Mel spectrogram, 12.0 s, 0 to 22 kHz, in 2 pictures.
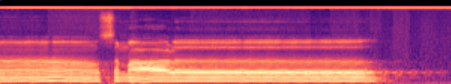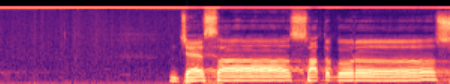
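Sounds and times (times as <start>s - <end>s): man chanting: 0.0s - 6.2s, 8.2s - 12.0s.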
